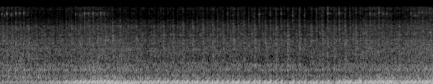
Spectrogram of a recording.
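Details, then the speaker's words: 1967 VW Beetle engine with cylinder head work: rough, uneven idle with a dull knock about three times a second on cylinder one, pulsing through the carburetor. "you can hear that knock definitely on cylinder one it's pulsing through the carburetor pretty bad too"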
